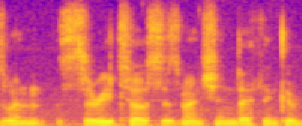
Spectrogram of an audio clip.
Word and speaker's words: Cerritos: So everybody's like, just think of Doritos.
